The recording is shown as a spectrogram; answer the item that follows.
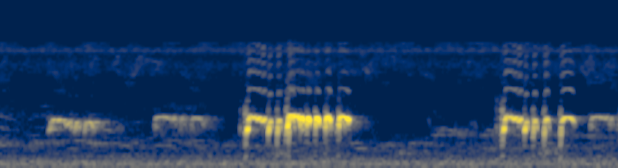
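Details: Zebra dove singing loudly, inviting rivals to answer: bursts of rapid bubbling, stuttering coos around one steady pitch, each followed by a drawn-out trilled note, with fainter distant doves answering between phrases.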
